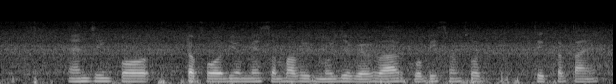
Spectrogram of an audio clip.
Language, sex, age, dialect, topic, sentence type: Hindi, male, 18-24, Marwari Dhudhari, banking, statement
